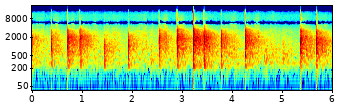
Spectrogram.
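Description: Chalk writing on a blackboard: an irregular series of sharp taps and scratches as each stroke lands, about two to three a second.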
